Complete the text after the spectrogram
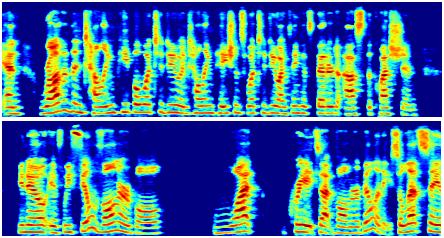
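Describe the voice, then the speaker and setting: Earnest woman chiropractor guest. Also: mid-range voice. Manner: earnest, thoughtful, guides listener through a breathing reflection. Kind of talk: reflective interview answers.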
